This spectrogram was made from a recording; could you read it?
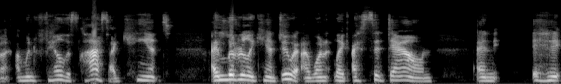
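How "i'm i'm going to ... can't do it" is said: put-on tearful, crying voice. Retelling telling her dad she would fail a class: imitating her own past crying. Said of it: "I would cry to my dad".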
